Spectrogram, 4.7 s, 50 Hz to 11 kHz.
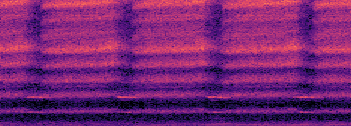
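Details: Continuous shrill cicada drone, high-pitched and banded, easing off for a moment roughly once every 1.2 seconds before swelling back to full strength.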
